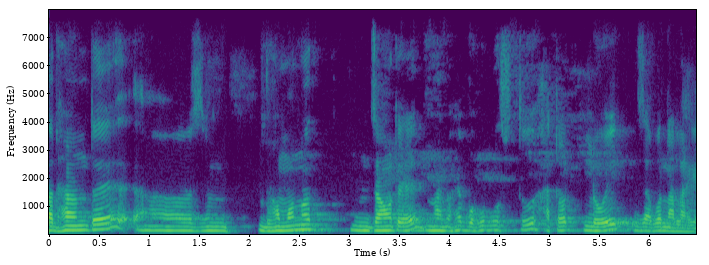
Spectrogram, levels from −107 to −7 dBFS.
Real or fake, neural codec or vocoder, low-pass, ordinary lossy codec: real; none; 7.2 kHz; Opus, 32 kbps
